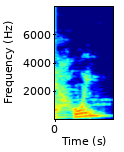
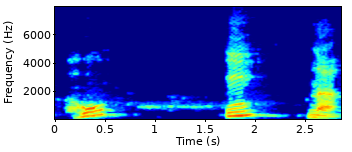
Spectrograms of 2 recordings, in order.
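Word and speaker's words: ruína: Você está vendo de cara que o I tem acento agudo, então quer dizer que ele é pronunciado separadamente do U, não é ruim, é ru, ina, o que já nos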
